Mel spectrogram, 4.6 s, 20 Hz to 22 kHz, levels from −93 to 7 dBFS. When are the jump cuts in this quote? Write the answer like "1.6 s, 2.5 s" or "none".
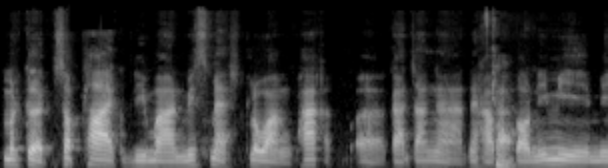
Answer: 3.5 s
